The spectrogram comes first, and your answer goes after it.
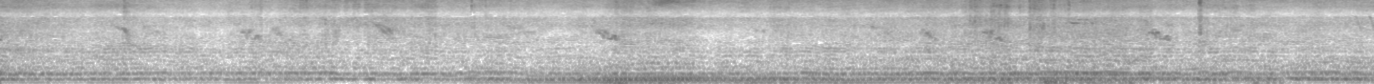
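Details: Constant buzz of worker honey bees at a wild feral colony, the drone swelling louder midway as more bees pass close, with faint quick whines of individual fliers above.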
